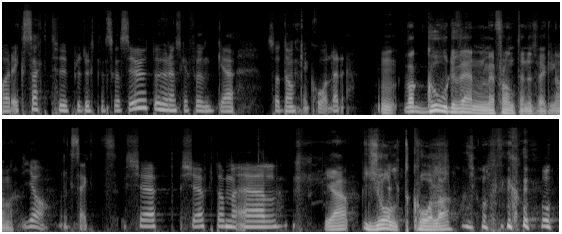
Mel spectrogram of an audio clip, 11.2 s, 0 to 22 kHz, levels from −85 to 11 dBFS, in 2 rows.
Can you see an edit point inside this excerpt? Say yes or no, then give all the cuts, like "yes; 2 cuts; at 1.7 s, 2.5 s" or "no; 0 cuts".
no; 0 cuts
